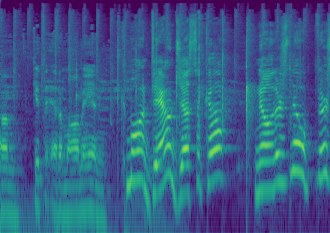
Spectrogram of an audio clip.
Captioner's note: claps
